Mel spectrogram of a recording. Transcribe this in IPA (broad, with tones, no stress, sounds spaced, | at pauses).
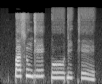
k͡p a˦ s ũ˦ ɡ eː˦ k͡p oː˦ ɗ i˦ kʰ e˦˨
